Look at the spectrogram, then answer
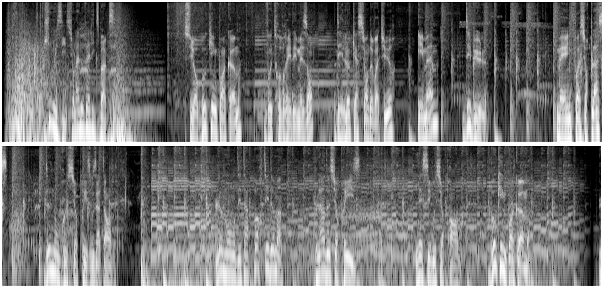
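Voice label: french male commercials, Genuine Natural French Voiceover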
